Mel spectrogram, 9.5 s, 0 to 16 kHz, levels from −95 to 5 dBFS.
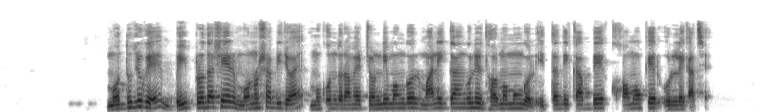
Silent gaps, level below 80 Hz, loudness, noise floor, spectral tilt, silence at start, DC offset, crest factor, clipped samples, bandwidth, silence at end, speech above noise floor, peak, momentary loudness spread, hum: none; -58 dBFS; -16 LUFS; under -90 dBFS; -6 dB/octave; 1.35 s; under 0.1%; 14 dB; under 0.1%; 7.8 kHz; 0.7 s; over 74 dB; -2 dBFS; 5 LU; none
